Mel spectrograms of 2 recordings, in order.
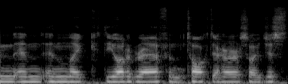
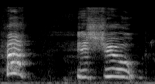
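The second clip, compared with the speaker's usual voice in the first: high, loud mock cry; friend's outburst; 7 dB louder, much slower than usual. Friend blurting out in a silent movie theater, high outburst. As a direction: burst out with it, high and sudden. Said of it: "she goes".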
